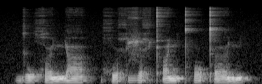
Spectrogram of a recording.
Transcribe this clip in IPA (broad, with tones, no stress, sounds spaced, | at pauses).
ɡ ʏ˨ w χ œ˨ ɲ a˦ | χʷ œ˨ ħ ɮ ʏ˦ ħ qʼ ɛ˦ ɲ kʰ ɔ˦˨ kʼ ɐ˦˨ ɲ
